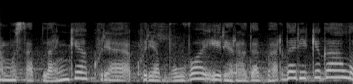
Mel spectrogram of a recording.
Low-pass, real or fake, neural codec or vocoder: 7.2 kHz; real; none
